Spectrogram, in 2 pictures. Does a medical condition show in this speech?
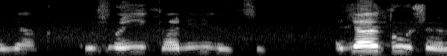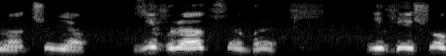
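Yes: traumatic brain injury.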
